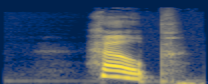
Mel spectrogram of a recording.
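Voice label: "help", English, female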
